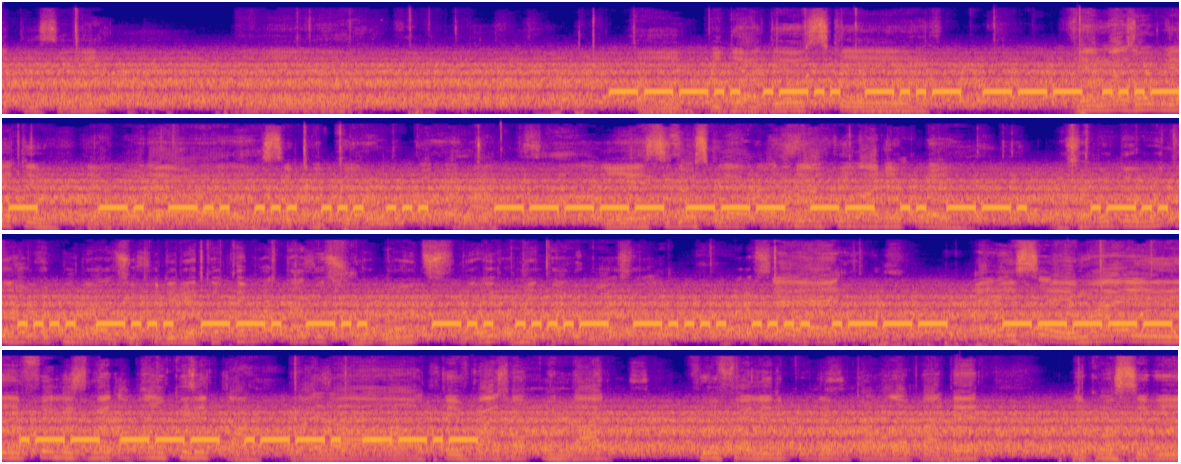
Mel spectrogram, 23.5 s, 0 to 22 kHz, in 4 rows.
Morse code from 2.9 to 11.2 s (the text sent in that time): 8LXO3 NDSSS 0OMIG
